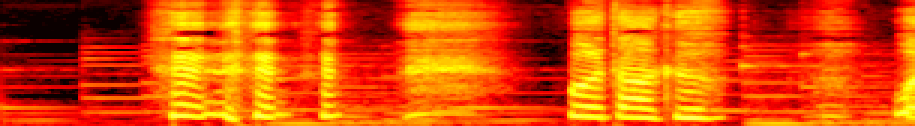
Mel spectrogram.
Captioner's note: sniff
